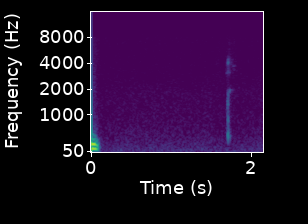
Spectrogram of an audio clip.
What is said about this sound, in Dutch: Sorry, krijgen we de hik, merk ik.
